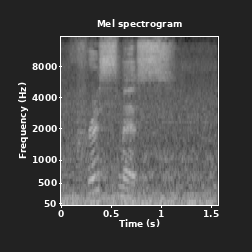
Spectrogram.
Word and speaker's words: Christmas: Now, how about Christmas?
